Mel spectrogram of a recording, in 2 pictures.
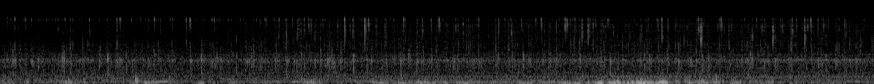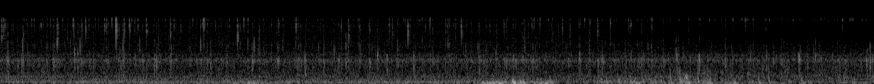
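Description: Rain falling steadily, with many separate drops ticking sharply on nearby surfaces, and a few low rumbling swells about six and fourteen seconds in.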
